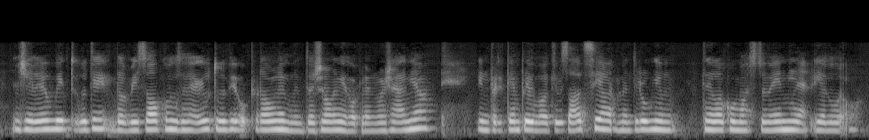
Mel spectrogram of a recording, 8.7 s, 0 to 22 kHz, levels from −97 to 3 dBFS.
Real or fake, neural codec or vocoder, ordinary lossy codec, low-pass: fake; codec, 16 kHz, 1 kbps, FreqCodec, larger model; none; 7.2 kHz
